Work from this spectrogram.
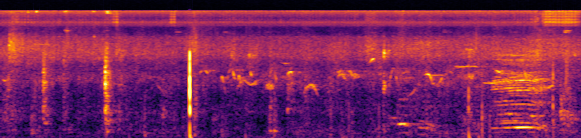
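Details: A cow (Bos taurus) among grazing cows and a bull in an open pasture gives one drawn-out, fairly high moo near the end, over quiet pasture sounds, scattered knocks and faint chirps.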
